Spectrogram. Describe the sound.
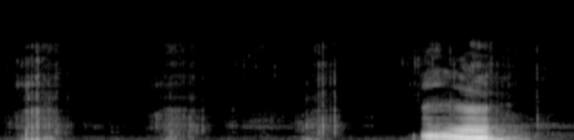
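Chewing of semi-soft cheese, three soft, brief mouth sounds spaced apart and faint, followed by a louder sustained voiced hum from the person eating.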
